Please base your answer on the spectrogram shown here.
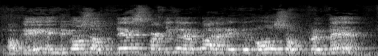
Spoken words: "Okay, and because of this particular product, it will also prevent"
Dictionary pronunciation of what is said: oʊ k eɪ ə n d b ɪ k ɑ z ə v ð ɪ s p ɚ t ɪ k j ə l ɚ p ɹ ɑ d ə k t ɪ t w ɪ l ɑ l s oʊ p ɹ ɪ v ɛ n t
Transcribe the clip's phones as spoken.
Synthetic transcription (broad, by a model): oʊ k eɪ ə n b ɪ k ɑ s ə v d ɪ s p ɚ t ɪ k j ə l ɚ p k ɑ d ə t ɪ t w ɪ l ɑ l s oʊ p ɹ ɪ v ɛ n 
